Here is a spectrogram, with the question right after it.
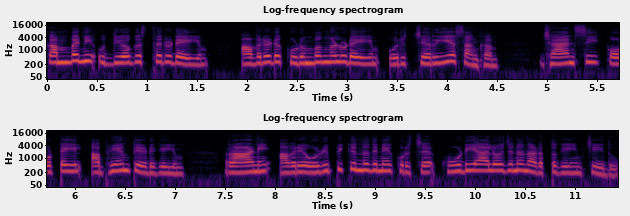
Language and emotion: Malayalam, neutral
